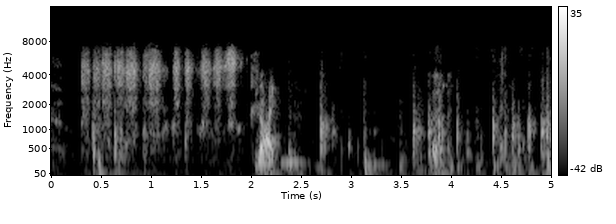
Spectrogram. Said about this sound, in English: their keyboard's so loud that even the lightest typing sounds like elephants stomping across this desk. Seriously, there's a person. Anytime he types on the keyboard, this is what you hear over his microphone.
